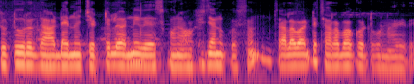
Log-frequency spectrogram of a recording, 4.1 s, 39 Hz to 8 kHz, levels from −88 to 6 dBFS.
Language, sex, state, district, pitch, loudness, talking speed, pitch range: Telugu, male, Andhra Pradesh, Chittoor, 125 Hz, -17 LUFS, 190 wpm, 120-130 Hz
